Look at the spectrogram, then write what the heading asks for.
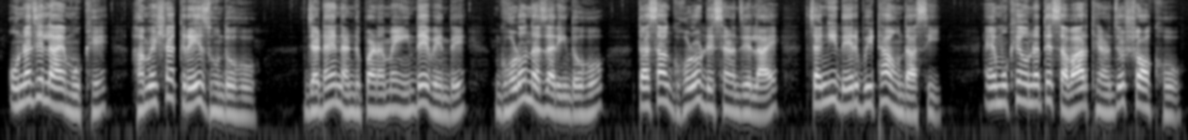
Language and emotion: Sindhi, neutral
